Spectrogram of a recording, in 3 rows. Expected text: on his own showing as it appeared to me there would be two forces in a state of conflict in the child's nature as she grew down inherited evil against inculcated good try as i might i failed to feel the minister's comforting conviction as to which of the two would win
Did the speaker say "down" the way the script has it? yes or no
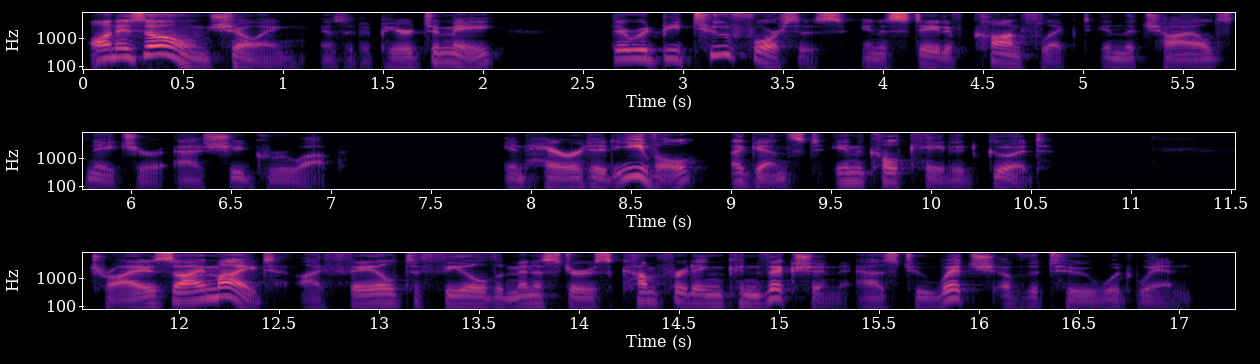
no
